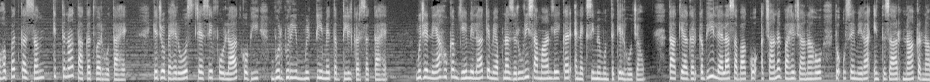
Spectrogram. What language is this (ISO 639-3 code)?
urd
